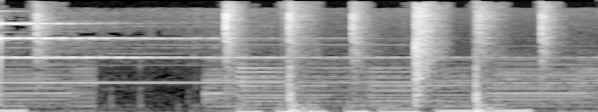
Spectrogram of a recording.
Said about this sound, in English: Honk your horn for me while I ring my bell for you.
